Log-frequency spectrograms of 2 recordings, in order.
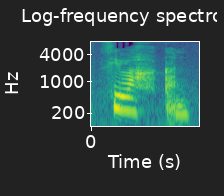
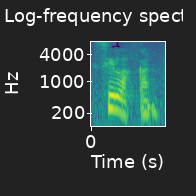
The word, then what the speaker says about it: silakan: There's no H when you have to write it. But sometimes pronouncing, we use the H. Silahkan. Right should be silakan.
